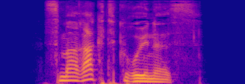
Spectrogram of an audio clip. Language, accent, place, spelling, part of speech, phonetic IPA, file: German, Germany, Berlin, smaragdgrünes, adjective, [smaˈʁaktˌɡʁyːnəs], De-smaragdgrünes.ogg
- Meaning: strong/mixed nominative/accusative neuter singular of smaragdgrün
